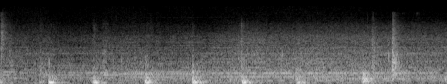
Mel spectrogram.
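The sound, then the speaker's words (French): Noisy machinery in the fairly modern projection booth of the Eden cinema in La Ciotat: a steady mechanical hum with regular clunking thumps about twice a second, running on without any voices. “Alors c'est un peu bruyant, hein.”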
